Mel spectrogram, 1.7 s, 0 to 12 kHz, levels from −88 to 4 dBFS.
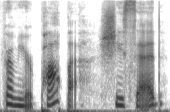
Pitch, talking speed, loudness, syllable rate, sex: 225 Hz, 175 wpm, -20 LUFS, 4.3 syllables/s, female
